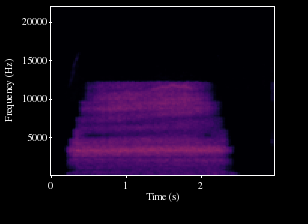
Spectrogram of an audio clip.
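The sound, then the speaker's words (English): A single deep inhale during a relaxation meditation for exam stress: one steady, airy breath lasting about two seconds, even and fairly loud, heard alone and ending abruptly into silence. “And take a deep breath in.”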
